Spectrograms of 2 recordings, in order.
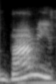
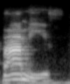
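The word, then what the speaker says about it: bammies: i discover and i'm saying it wrong it's bombings and they spelled it differently too they spelt it b-a-m-m-i-e-s like bombies yeah anyways we just said this singular oh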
